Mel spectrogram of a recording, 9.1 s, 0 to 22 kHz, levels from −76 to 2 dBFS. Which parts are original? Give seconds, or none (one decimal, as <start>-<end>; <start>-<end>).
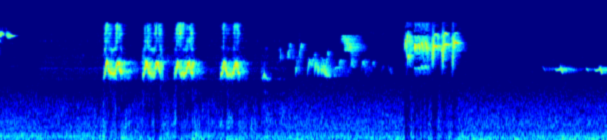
0.0-0.6; 4.3-9.1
